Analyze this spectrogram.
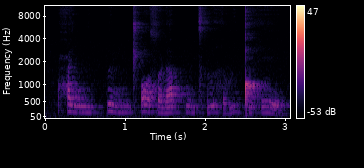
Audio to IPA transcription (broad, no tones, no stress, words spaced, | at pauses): ħenːi pːømɯm t͡ʃʼɔ sɔɳa pːɯmt͡sʼɯ həviǃɨ he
